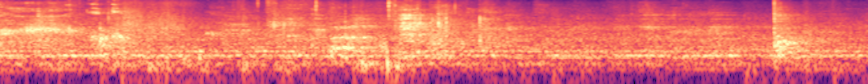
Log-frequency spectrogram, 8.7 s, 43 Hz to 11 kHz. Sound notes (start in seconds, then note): 4.1 CHORUS LEADER sniffs the air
